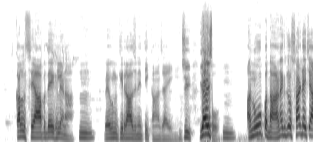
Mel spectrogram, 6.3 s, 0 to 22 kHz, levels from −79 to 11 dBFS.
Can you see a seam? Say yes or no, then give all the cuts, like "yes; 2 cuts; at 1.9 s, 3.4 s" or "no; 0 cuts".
yes; 1 cut; at 4.3 s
